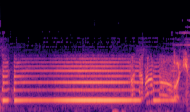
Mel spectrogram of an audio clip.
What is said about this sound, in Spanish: Yo llevo un trailer. A ver cómo suena ese claxon. Dale al claxon.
